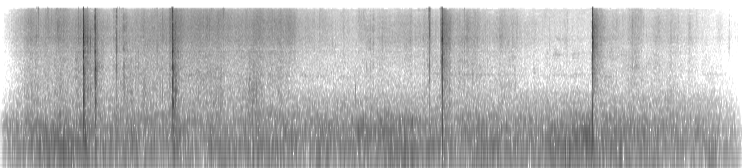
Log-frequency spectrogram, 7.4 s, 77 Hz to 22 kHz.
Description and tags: snapping braches pine tree winter 1
Good use for Christmas tree branches being removed
snap, foley, tree, wood-branch, Ext, field-recording, break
